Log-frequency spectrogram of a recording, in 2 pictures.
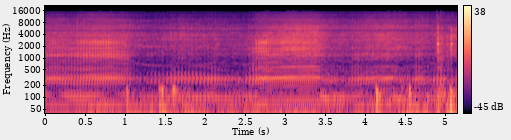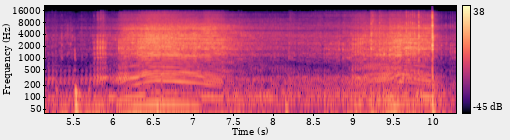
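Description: Engine blips up and down with a stuttering, uneven beat and popping between revs; it's misfiring, cause not evident.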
